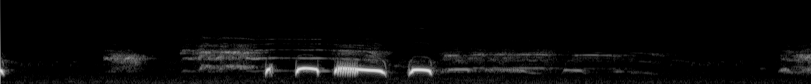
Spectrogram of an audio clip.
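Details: Spotted dove, male and female, calling to stimulate a decoy bird in the thúc and gáy gọi styles: a run of four hollow, low, downward-curving coos near the middle, preceded and followed by soft, buzzy, muffled background sounds.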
